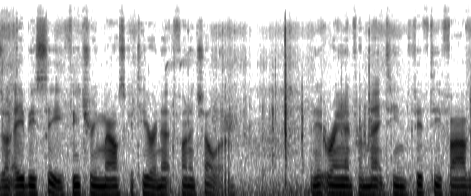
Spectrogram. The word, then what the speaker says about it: Funicello: She calls her Funny Jello instead of Funicello.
